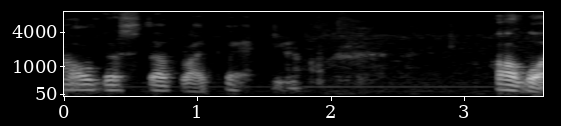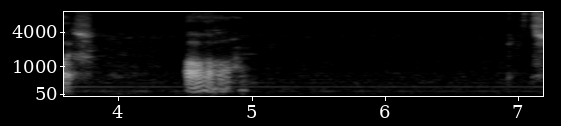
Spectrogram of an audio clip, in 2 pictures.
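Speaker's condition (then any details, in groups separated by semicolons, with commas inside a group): Spinal neurosarcoidosis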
